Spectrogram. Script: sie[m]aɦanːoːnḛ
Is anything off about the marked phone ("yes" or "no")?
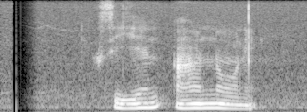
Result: yes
